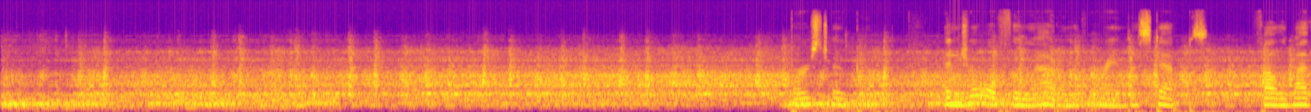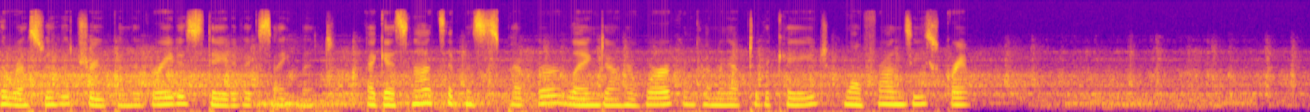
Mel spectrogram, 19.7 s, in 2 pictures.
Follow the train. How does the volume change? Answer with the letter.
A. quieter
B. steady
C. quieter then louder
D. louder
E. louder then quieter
A.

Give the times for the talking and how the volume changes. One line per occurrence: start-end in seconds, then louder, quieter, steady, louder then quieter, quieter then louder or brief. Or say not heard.
5.9-17.1 steady.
